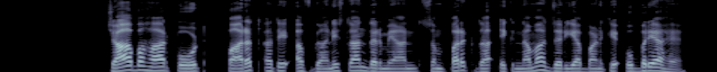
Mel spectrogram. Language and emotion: Punjabi, neutral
